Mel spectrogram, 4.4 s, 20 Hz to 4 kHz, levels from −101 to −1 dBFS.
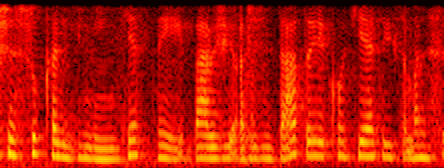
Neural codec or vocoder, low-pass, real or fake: codec, 16 kHz, 0.8 kbps, ZipCodec; 3.6 kHz; fake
